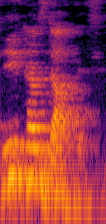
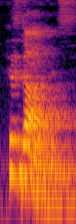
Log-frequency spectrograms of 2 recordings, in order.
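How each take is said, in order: First: He has is said in full, slowly. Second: He has is contracted to he's, quickly.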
